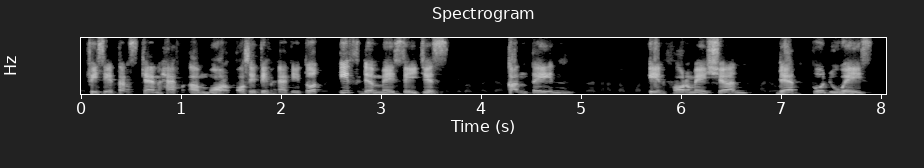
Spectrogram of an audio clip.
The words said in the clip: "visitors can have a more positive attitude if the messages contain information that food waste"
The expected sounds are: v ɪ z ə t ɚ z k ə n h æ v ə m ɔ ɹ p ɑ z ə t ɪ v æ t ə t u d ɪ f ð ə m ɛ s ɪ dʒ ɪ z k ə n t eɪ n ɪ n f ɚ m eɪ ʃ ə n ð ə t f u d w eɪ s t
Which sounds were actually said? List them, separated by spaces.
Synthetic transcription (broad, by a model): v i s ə t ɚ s k ə n h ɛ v ə m ɔ ɹ p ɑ s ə t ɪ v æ t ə t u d ɪ f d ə m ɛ s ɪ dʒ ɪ s k ə n t eɪ n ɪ n f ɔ m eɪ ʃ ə n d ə t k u d w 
